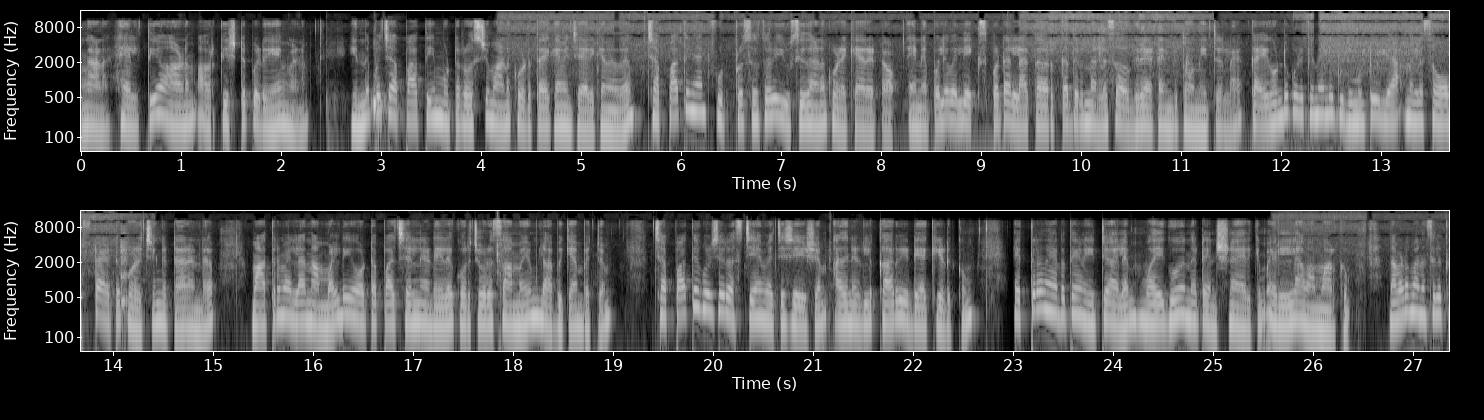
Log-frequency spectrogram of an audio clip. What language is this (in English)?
Malayalam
